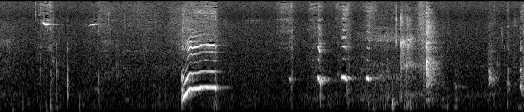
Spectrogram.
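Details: Poodle puppy named Daisy indoors, digging under a couch for a ball: one loud rising whine that levels off, followed by a few short, quieter whimpers, with scratching and scuffling noises around them.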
